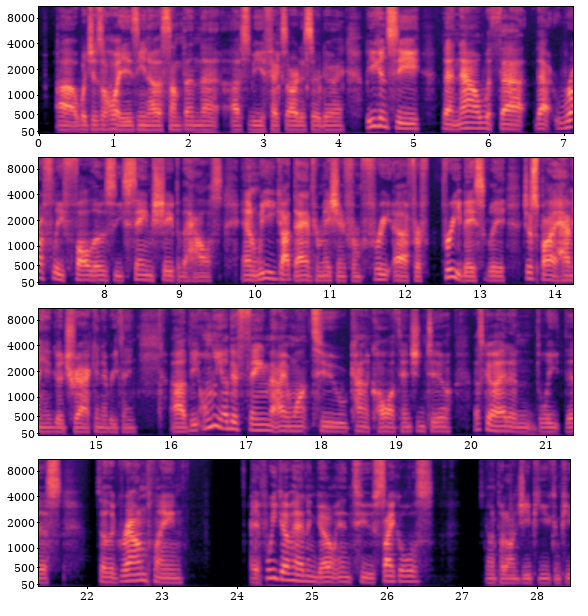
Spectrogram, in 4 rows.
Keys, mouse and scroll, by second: 3.0 Tab, 3.1 Tab, 3.5 Tab, 4.6-6.3 scroll up 1, 6.3-9.4 drag, 14.6-17.7 drag, 19.7 click, 20.5 click, 22.5 click, 23.2 click, 23.7 click, 24.8 click, 25.2-28.4 drag.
